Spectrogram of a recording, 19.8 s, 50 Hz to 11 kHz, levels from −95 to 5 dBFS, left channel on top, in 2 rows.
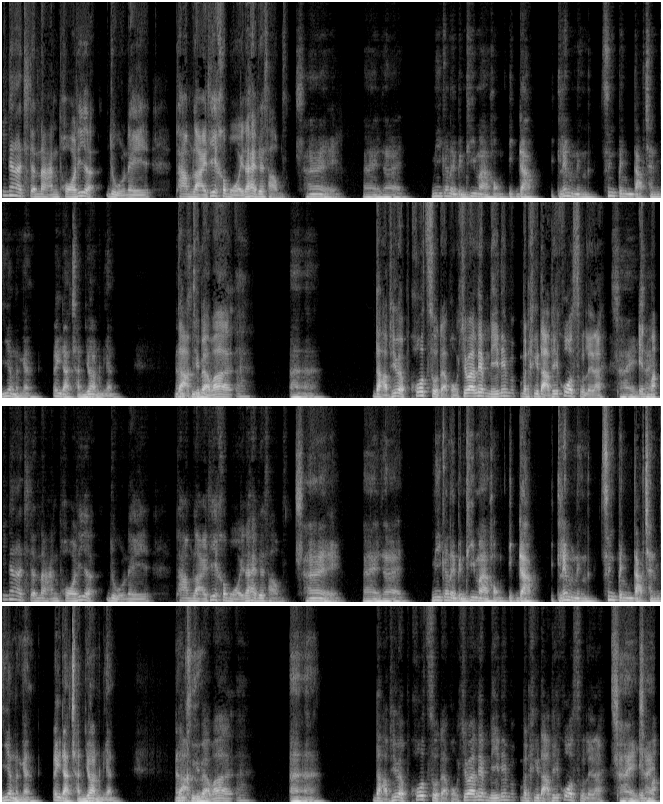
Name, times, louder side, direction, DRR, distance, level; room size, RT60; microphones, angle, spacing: voice 1, 0.0-2.2 2.6-4.2 12.5-13.6 15.4-18.9 19.4-19.7, left 3 dB, 65° left, 0.9 m, -25 dB
voice 2, 4.4-5.1 5.4-6.1 6.4-8.0 8.3-11.6 12.5-13.0 14.2-14.7 19.0-19.7, right 3 dB, 75° right, 0.9 m, -24 dB
7.2 x 3.0 x 5.6 m
head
